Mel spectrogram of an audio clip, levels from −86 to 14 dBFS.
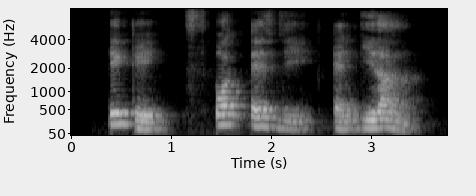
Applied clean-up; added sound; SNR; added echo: neural mask model DeepFilterNet 3.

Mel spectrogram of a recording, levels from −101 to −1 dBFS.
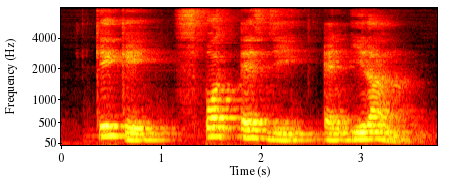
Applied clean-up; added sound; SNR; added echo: neural separator model SepFormer DNS4.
